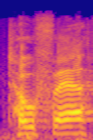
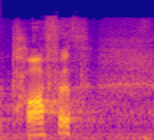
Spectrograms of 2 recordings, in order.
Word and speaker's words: Topheth: um he desecrated uh topheth i guess is how that's pronounced or topheth which was in the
